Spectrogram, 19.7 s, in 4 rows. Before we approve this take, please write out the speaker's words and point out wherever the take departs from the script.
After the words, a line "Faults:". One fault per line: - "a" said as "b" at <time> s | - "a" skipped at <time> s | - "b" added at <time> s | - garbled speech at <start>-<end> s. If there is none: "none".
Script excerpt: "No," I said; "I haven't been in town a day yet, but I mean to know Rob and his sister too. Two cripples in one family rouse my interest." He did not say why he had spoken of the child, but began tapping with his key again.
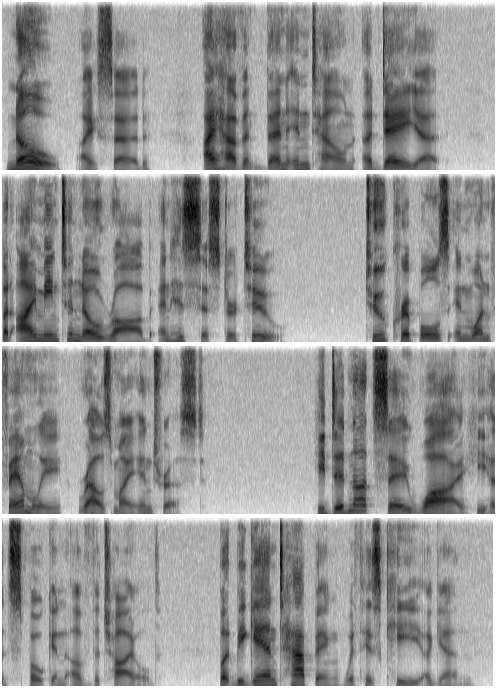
"No," I said; "I haven't been in town a day yet, but I mean to know Rob and his sister too. Two cripples in one family rouse my interest." He did not say why he had spoken of the child, but began tapping with his key again.
Faults:
none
